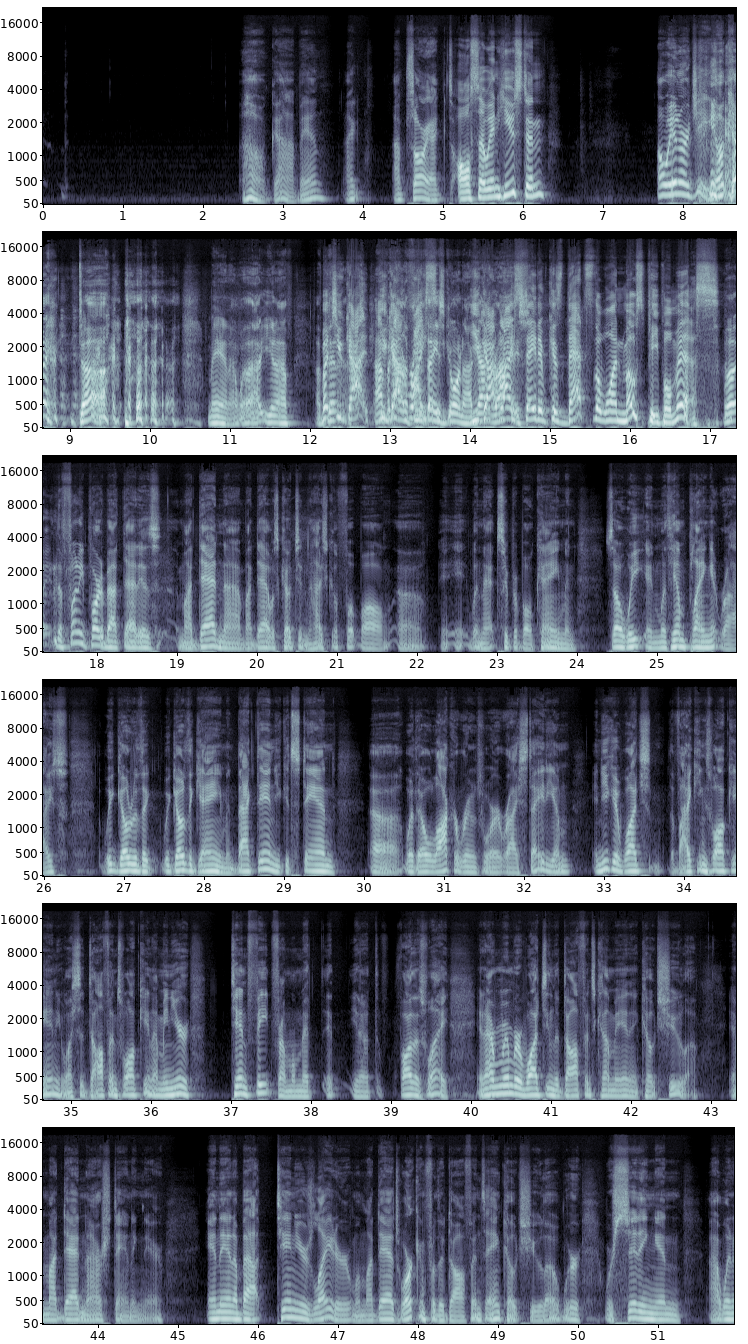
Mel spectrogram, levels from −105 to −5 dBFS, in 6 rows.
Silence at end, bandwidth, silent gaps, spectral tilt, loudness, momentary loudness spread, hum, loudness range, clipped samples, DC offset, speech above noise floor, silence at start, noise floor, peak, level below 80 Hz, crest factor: 0 s; 16 kHz; none; -5 dB/octave; -25 LUFS; 16 LU; none; 12 LU; under 0.1%; 0.2%; 53 dB; 0 s; -78 dBFS; -4 dBFS; -58 dBFS; 22 dB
